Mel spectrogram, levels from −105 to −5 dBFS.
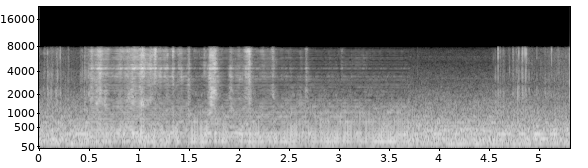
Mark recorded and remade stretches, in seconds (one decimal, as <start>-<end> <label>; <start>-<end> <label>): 0.0-0.5 recorded; 0.5-3.7 remade; 3.7-5.3 recorded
